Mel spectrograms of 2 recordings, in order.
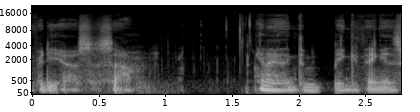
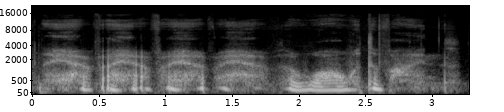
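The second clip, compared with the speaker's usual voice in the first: whispering; 3 semitones higher than usual. Acted. ASMR whisper repetition.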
